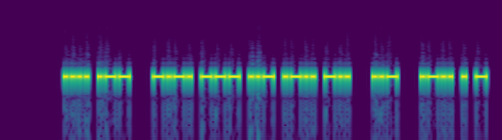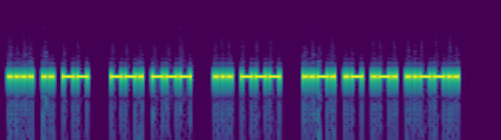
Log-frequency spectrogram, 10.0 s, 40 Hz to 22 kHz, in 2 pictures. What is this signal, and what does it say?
Morse code, heard as a keyed tone, about 36 wpm, 700 Hz. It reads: HW COULD U LET HIM GO SO FAR?
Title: Sentences from Top 300 Words and Abbreviations 35wpm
